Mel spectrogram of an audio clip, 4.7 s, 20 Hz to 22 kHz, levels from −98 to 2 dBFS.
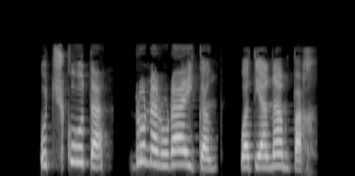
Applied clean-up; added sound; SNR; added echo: none; none; none; none.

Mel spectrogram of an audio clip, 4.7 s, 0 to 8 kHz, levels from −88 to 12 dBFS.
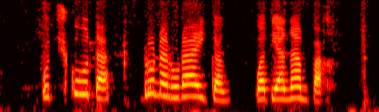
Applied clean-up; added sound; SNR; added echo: classical method spectral subtraction.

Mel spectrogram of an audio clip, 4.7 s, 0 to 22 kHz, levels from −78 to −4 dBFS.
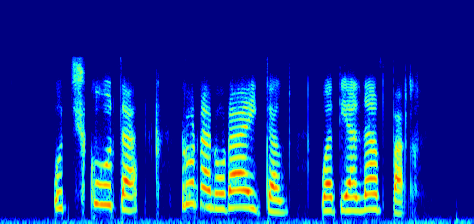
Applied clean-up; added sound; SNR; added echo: neural diffusion model UNIVERSE++.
